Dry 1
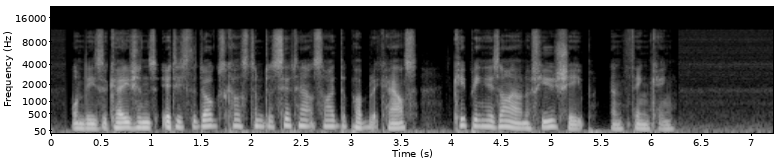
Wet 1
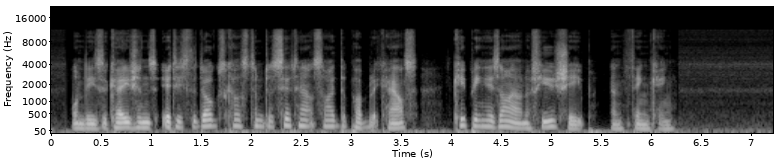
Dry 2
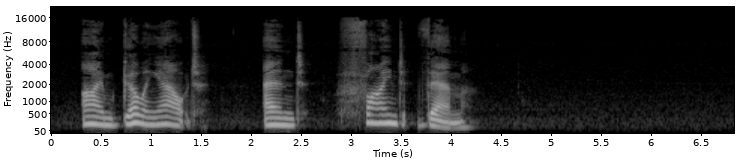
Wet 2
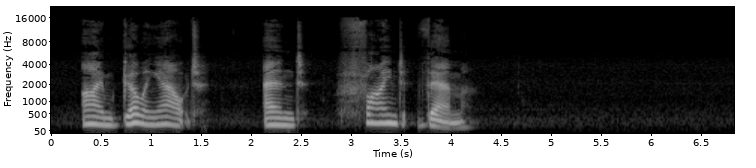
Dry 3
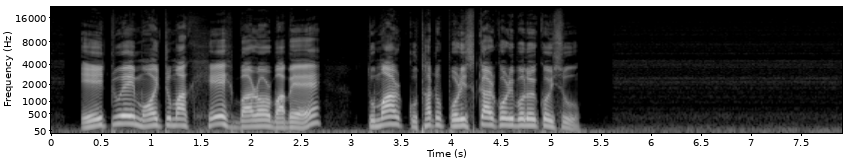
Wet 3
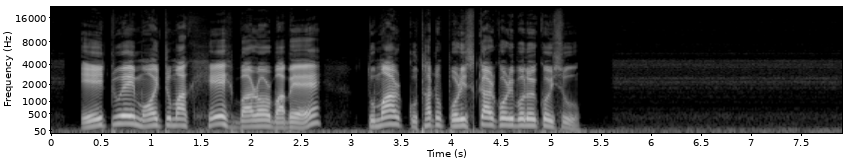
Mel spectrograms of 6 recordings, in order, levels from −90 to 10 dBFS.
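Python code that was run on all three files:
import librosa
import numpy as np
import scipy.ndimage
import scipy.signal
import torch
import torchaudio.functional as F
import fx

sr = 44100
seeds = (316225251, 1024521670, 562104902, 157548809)

y = fx.graphic_eq(x, sr, hz=(125, 1000, 2000, 4000, 8000), db=(-8, -4, 4, 6, -7))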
